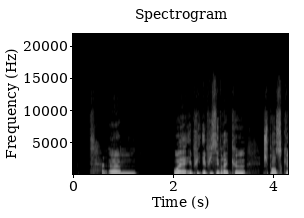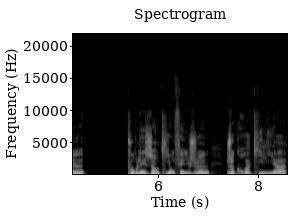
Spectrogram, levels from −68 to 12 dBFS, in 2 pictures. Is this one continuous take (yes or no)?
yes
